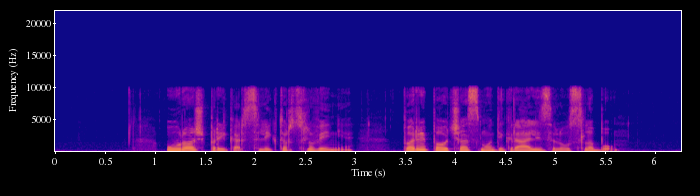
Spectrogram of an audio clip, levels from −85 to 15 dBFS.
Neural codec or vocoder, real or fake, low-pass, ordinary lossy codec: none; real; 9.9 kHz; none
